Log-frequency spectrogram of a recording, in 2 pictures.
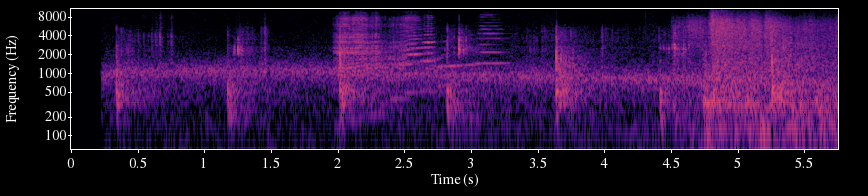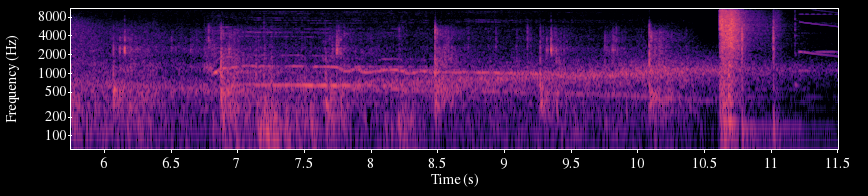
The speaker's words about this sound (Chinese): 这个走路的声音呢，回音也非常大。那你可以想象它咔咔咔咔，绝对不是一般那种布鞋嘛。它反而就是那种有点像高跟鞋，或者是比较硬底的鞋子，踩在地板的声音在房间里面荡来荡去。如果你仔细听的话呢，你可以发现这个脚步声是从右到左。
